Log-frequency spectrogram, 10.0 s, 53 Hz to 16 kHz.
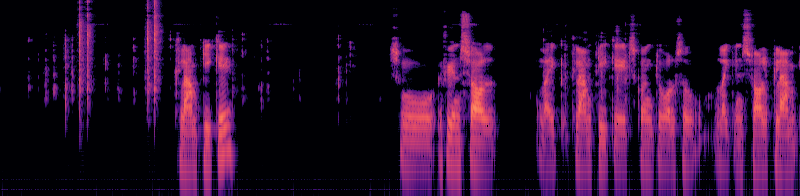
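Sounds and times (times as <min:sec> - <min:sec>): computer keyboard typing: 0:00.4 - 0:02.2.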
